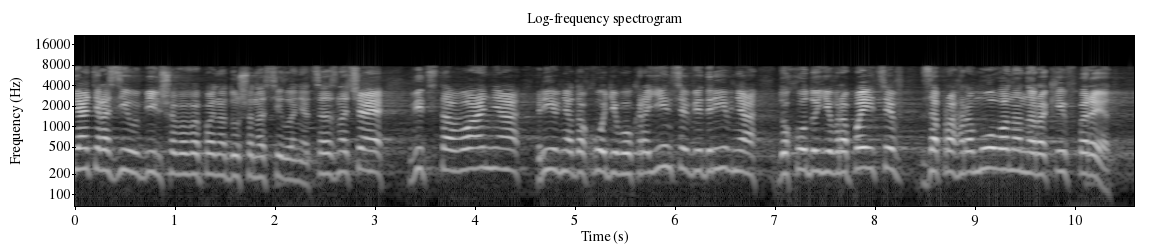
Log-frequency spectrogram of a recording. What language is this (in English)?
Ukrainian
